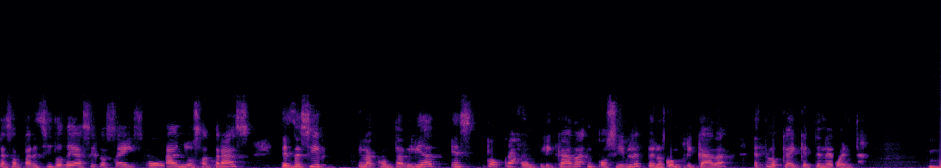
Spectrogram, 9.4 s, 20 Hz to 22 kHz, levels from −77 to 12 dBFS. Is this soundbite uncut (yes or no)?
no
